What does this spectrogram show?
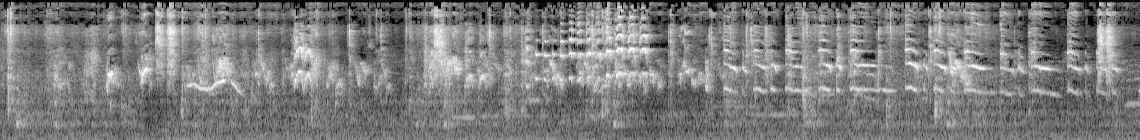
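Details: Birds chirping in the morning: a dense chorus of many overlapping high chirps, short twittering notes and a few looping whistled phrases, continuous throughout, with occasional wing flutters and a low steady background hum.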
